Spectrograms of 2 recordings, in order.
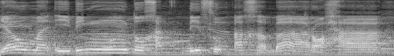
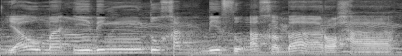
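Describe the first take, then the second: No difference in how they are said.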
